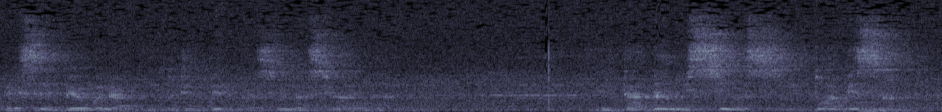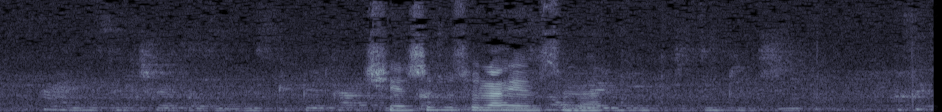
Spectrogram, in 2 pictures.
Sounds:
vehicle
speech

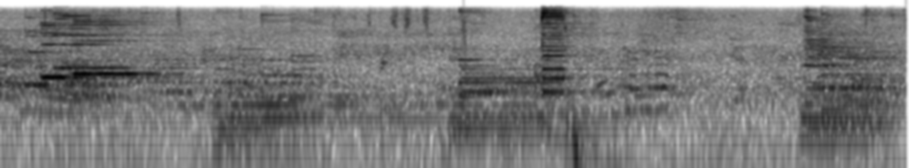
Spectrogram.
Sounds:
strum
plucked string instrument
music
speech
acoustic guitar
guitar
musical instrument

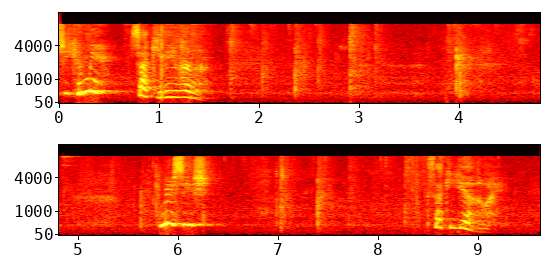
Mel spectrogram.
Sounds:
speech

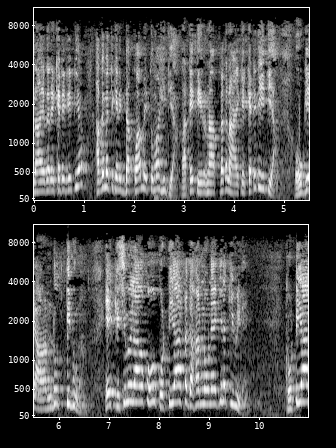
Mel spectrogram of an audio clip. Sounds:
speech
man speaking
narration

